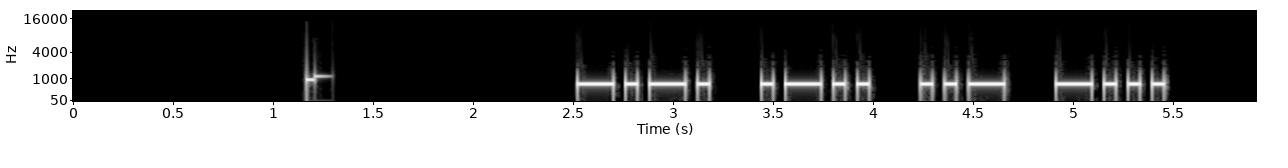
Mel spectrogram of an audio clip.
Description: Morse code, heard as a keyed tone, about 20 wpm, spaced as for 17 wpm, 700 Hz. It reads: CLUB
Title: 257 Lesson 42b - Words 14-20wpm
